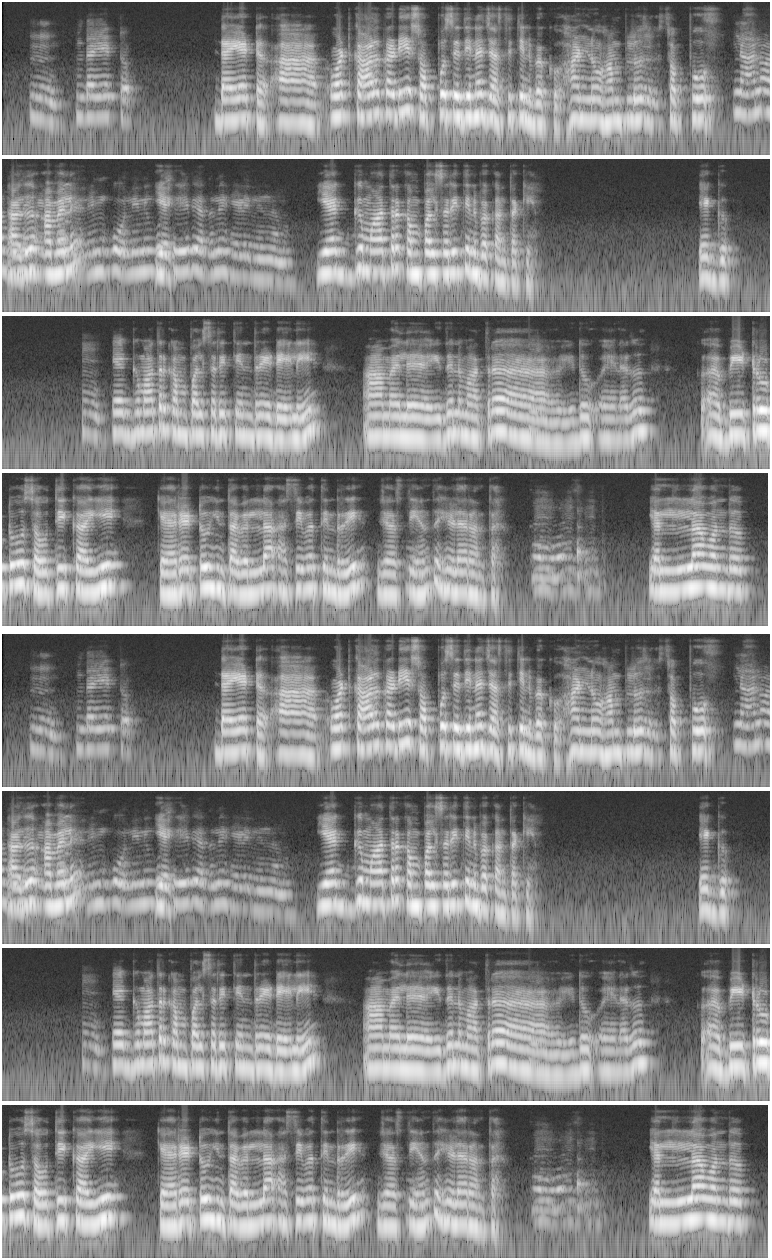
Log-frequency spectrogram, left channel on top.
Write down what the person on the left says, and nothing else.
ಹೂ ದಯಟ್ಟು
ಹ್ಮ್
ನಾನು ಅದನ್ನೇ
ಹೇಳ್ತಾ
ಇದ್ದೆ ನಿಮ್ಗೂ ನಿನಗೂ
ಸೇರಿ ಅದನ್ನೇ ಹೇಳಿನಿ ನಾನು
ಹ್ಮ್
ಹ್ಮ್
ಹ್ಮ್
ಹ್ಮ್
ಹ್ಮ್ ಹ್ಮ್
